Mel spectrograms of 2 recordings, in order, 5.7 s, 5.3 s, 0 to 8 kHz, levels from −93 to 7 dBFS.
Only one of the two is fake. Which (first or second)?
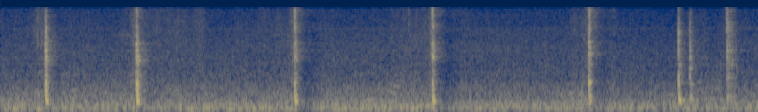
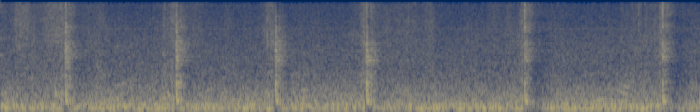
first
